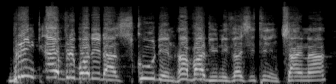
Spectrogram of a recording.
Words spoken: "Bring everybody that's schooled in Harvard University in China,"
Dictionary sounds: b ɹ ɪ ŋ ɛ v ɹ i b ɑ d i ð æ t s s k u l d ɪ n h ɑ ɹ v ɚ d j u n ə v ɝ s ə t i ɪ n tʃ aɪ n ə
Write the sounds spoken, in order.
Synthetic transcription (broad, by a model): b ɹ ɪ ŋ ɛ v ɹ i b ɑ d i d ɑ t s s k u l d ɪ n h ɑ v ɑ d j u n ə v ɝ s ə t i ɪ n tʃ aɪ n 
